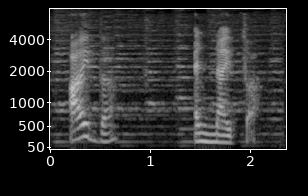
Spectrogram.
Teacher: However, nowadays, the British has an alternate pronunciation as part of the process of vowel shift, which is now with an initial diphthong, I, so that the words are pronounced either and neither.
